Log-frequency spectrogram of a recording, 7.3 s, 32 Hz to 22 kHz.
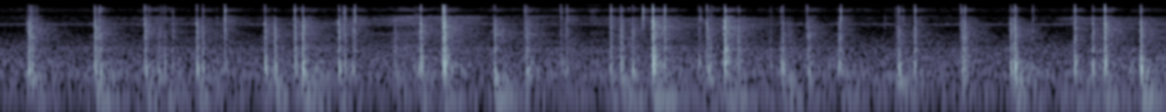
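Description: Long acrylic nails on both hands tap across a large, solid, dark, glossy varnished wooden tabletop. About 32 short, crisp clicks fall in an uneven, typing-like rhythm, each with a light mid-toned knock and a bright tick that dies away almost at once, over a quiet background.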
